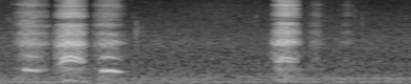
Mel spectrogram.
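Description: A woman crying in short, catching gasps: a quick run of three sobbing breaths near the start, then one more sharp gasp about a second and a half in.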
